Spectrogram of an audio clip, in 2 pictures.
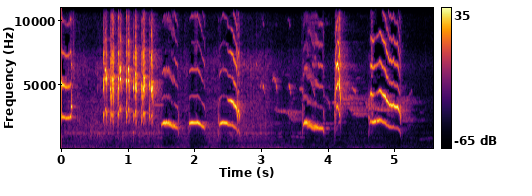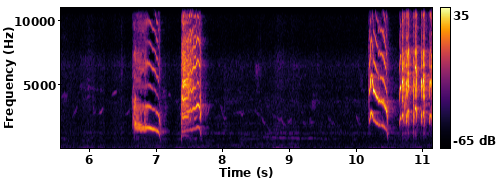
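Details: Greater green leafbird song, "full tembakan" style: rapid high ticking bursts alternate with repeated downward-sweeping whistled notes, separated by silent gaps, ending with another fast chattering run.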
